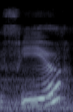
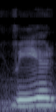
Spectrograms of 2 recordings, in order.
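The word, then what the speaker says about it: vier: 4 को हम कहते हैं फियर. वी को जर्मन में हम एफ प्रोनाउंस करते हैं. तो ये वियर की जगह फियर होगा.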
